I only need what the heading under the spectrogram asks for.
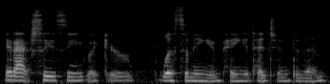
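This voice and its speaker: A young American woman chatting casually in a vlog, often pausing as she tries to recall things. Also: on the low side, fairly even intonation, gravelly, slightly rough. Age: young adult. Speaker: college program applicant vlogger.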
